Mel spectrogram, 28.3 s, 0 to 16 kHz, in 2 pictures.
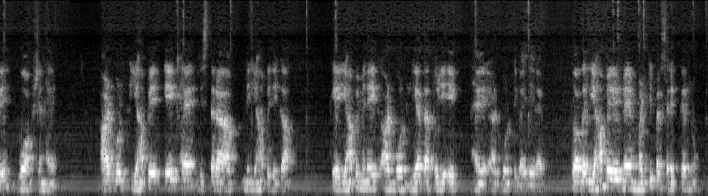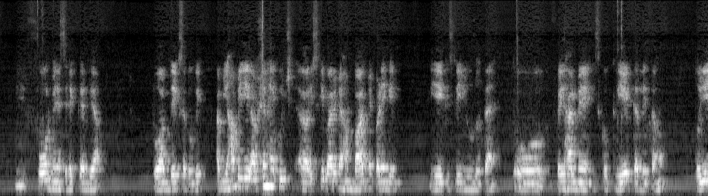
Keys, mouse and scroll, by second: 3.5 click, 9.3 click, 26.4 click.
